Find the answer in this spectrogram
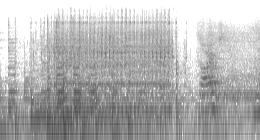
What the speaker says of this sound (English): the girls will be working alongside inmates in the facility's sewing workshop, where jail uniforms are made.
